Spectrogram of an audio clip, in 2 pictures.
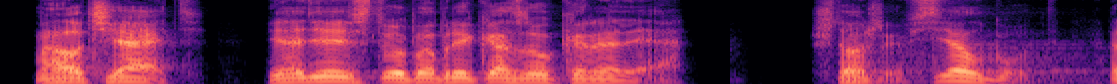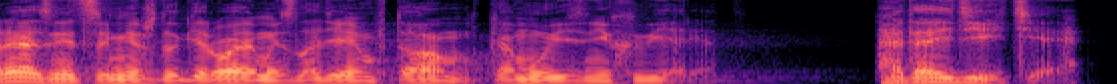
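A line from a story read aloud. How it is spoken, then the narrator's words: Hissing. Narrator (Russian): Прошипел он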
